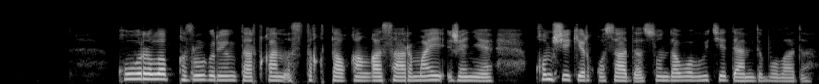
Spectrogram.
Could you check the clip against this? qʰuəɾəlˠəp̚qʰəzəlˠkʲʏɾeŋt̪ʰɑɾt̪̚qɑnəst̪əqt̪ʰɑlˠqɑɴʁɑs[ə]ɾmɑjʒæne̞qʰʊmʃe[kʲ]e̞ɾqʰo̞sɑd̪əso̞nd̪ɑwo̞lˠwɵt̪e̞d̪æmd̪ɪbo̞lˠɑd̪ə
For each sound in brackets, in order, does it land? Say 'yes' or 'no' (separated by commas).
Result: no, yes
